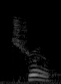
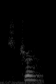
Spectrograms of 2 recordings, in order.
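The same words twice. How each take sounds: First: Said in the usual way. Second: "It's true" dropped much softer; softer repeat of "It's true"; quiet echo. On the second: Shown as a demonstration. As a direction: say "It's true" again under your breath, softer. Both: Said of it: "repeats it".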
